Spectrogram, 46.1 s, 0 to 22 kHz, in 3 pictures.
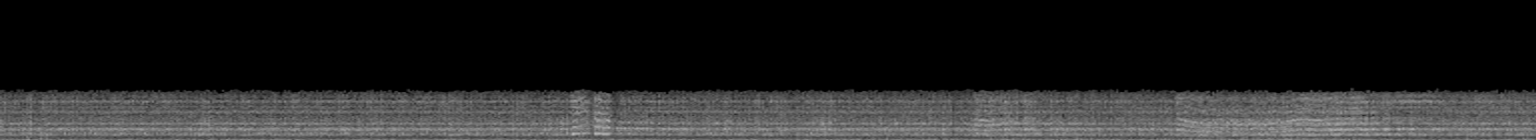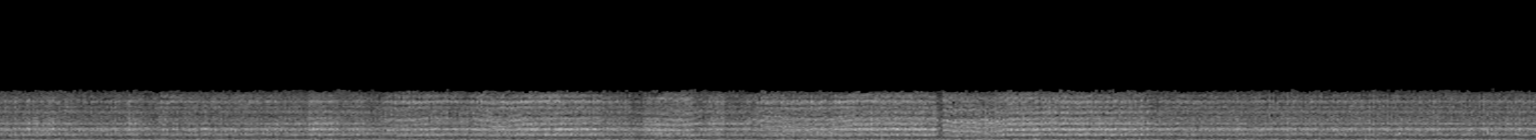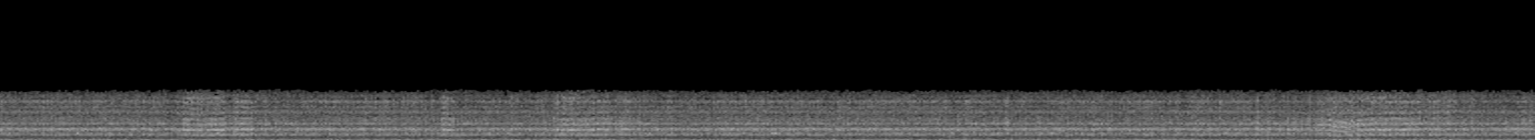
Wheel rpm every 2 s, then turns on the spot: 230, 230, 230, 250, 240, 230, 210, 230, 230, 230, 230, 220, 220, 230, 230, 230, 230, 230, 230, 230, 230, 230, 220.
none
